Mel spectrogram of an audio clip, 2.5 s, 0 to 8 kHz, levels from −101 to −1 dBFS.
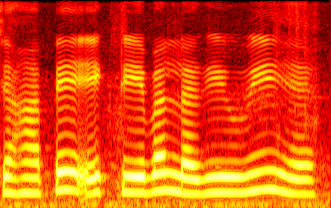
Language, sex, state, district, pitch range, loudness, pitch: Hindi, female, Jharkhand, Ranchi, 220-250 Hz, -13 LUFS, 225 Hz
